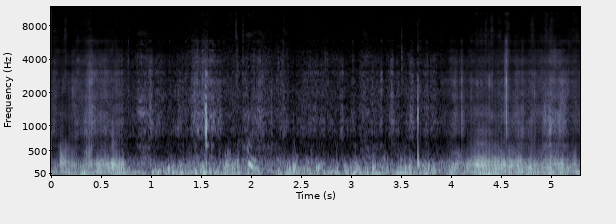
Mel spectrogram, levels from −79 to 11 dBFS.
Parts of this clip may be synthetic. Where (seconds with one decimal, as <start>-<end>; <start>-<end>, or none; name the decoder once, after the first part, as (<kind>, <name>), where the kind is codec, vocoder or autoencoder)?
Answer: 0.0-0.7 (vocoder, Vocos); 3.9-5.3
